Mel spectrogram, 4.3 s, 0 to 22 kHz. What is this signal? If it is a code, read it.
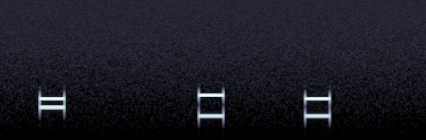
DTMF, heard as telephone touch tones, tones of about 250 ms. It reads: * 2 1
